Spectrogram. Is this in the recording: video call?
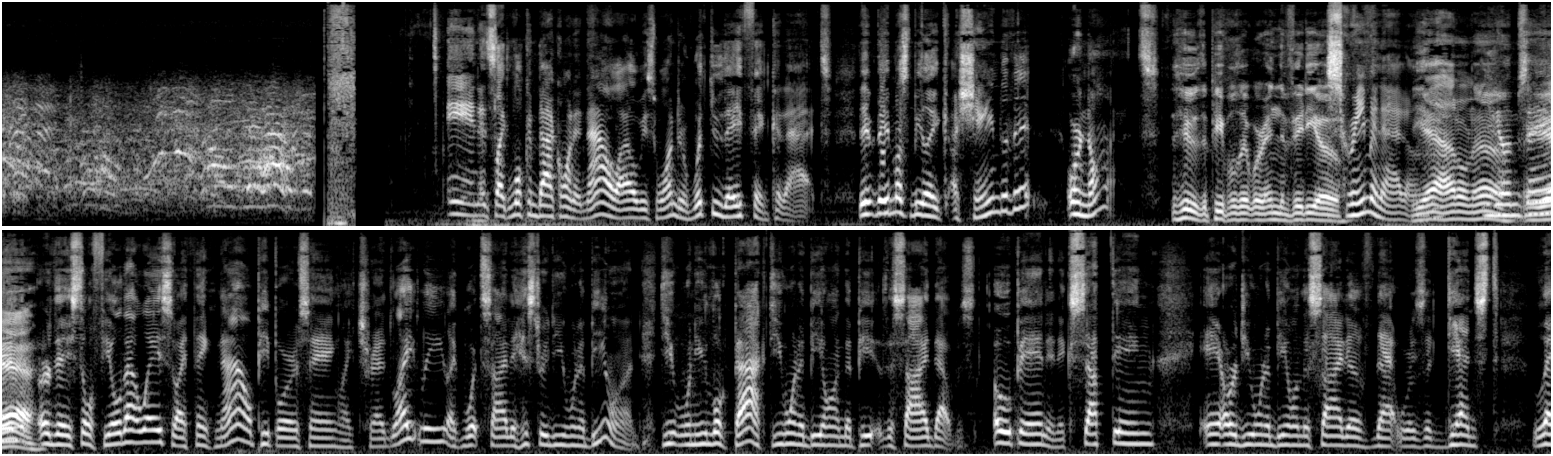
no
